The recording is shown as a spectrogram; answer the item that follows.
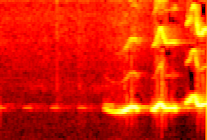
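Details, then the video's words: Ultramarine grosbeak (azulão) in nature giving a short burst of song: three sweet, slurred whistles, the last rising slightly, loud and clear with nothing else audible. "AZULAO CANTANDO MUITO NA NATUREZA ESQUENTAR SEU AZULAO COM ESSE CANTO"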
